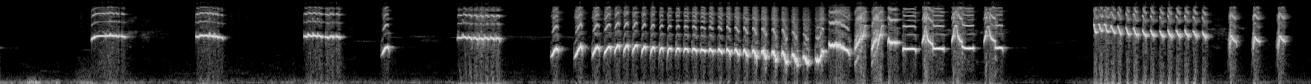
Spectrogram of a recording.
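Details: White-rumped shama from Medan singing loudly as a lure to provoke other shamas: spaced whistled notes near four kilohertz, then a long buzzy rattling series sliding downward, sharp repeated chips and a fast final trill.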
